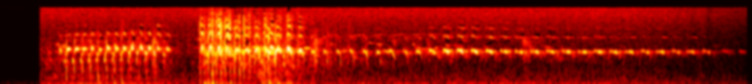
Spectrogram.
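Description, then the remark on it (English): A mourning dove's wing whirl: a fluttering, high whistling twitter of rapid pulses, broken by a loud burst of flapping, then trailing off in a long, fading whistle. No one speaks. “A dove's wing whirl is an example of a bird sound that can be used for identification that is not a song or a call.”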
